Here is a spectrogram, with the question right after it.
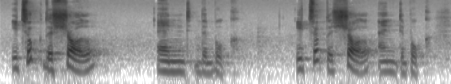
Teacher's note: So, and is low and unstressed. The is low and unstressed. And this gives us a kind of meter in poetry that we call the Pyrrhic meter or the Pyrrhic foot.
